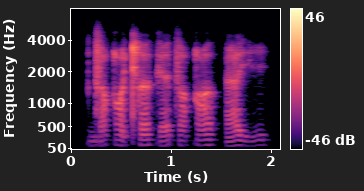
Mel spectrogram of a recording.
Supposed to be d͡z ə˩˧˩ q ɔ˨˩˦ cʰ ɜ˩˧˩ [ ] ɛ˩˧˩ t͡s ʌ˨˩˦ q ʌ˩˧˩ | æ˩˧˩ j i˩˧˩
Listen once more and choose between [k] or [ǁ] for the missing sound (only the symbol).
k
